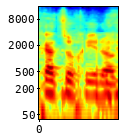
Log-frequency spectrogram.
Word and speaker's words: Katsuhiro: Es Katsuhiro. – De Katsuhiro, que lo has pronunciado mal.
